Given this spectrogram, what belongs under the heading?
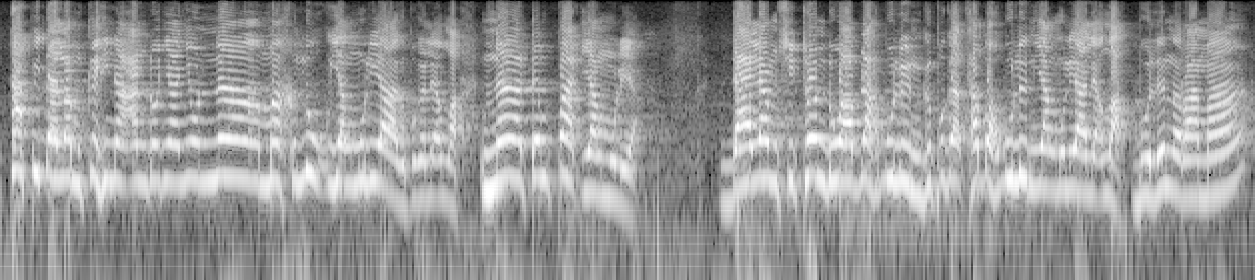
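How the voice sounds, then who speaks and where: A man with an Acehnese accent delivers a sermon in a strikingly high voice. He hits key words hard with sudden upward leaps, then lets his phrases sink low and quiet. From Aceh, Indonesia. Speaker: preacher.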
